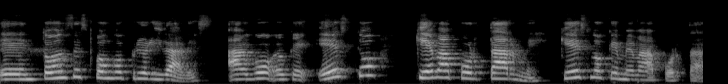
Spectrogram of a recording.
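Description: A woman with a high voice and lively intonation takes her words at a fairly slow pace. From El Salvador. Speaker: guest, immigrant woman sharing life story. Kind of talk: podcast interview. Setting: remote video call.

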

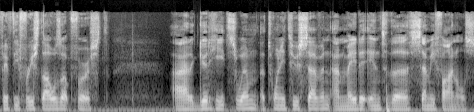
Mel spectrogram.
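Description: A man with a British accent talks at a moderate pace over noticeable background noise. His pitch is medium with ordinary variation. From England, raised in Dubai. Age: 20s. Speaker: podcast host and college swimmer. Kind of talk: scripted narration.

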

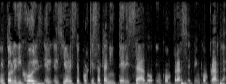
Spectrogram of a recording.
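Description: With a Mexican accent, a man speaks at a moderate pace in a fairly high, somewhat breathy voice with ordinary pitch variation. The sound is dry and close, with no echo. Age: 60s. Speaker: voice actor. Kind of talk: casual interview.

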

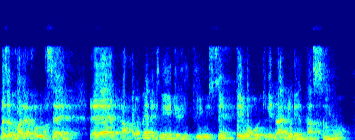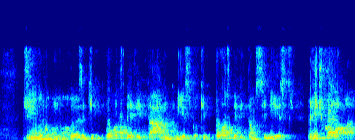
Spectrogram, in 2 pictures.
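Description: Amid audible room echo, a man with fairly high pitch and lively intonation talks at a moderate pace with hardly any pauses and very even loudness. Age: 40s. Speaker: road safety and claims specialist, retired highway police officer. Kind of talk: podcast interview.

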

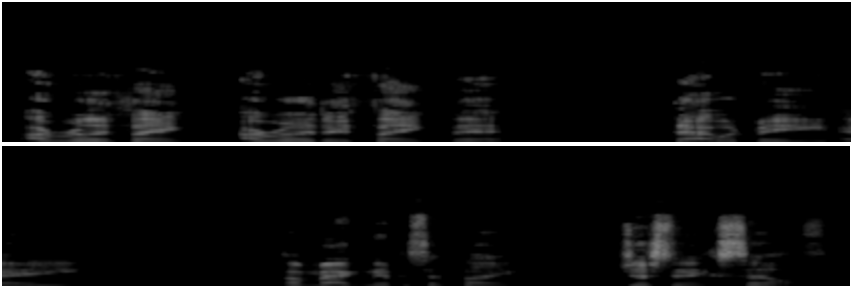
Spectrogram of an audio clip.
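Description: A man with an Alabama accent and a fairly low pitch, monotone and flat in intonation, bright and sharp in tone, at a fairly slow pace with long, frequent pauses, in a dry, close sound with no echo. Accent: Southern US (Alabama). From Alabama (Carbondale). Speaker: moonshiner, distilling competition winner. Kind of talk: casual interview chat.

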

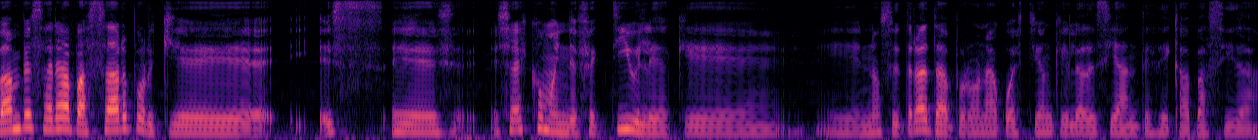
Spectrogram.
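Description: A normal speaking voice with lively intonation at a fairly slow pace, on a very clean recording with a silent background. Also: woman, fairly low pitch for a woman. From Argentina, Patagonia (Río Gallegos). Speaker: orchestra conductor. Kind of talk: interview conversation.

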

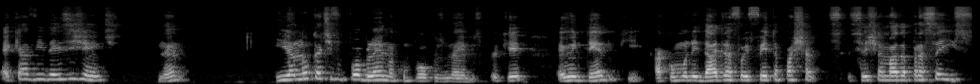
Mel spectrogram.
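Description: This man's voice is high-pitched, with ordinary pitch variation. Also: moderate pace. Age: 30s. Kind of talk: interview testimony.

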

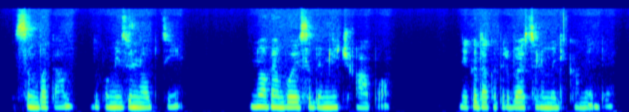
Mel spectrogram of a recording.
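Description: A woman of medium pitch speaks at a moderate pace with a dark, mellow, somewhat breathy tone. Her intonation is monotone and flat, in a dry, close sound with no echo. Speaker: student writer. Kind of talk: reading aloud.

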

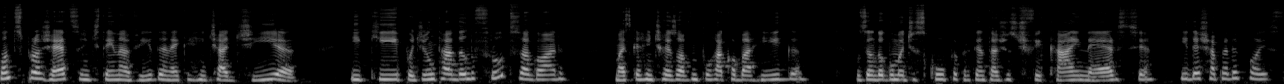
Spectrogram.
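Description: A woman's fairly high, fairly quick voice, an unremarkable speaking voice with fairly even intonation, dry and close with no echo, in a very clean recording with a silent background. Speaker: pharmacist and floral therapist, podcast co-host. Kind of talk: casual podcast chat.

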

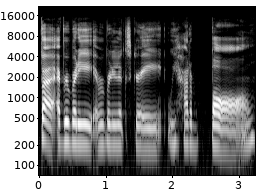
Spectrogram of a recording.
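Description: Over a silent background on a very clean recording, a woman with a medium pitch and an unremarkable speaking voice keeps a fairly even intonation. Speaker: podcast host. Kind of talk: casual chat.

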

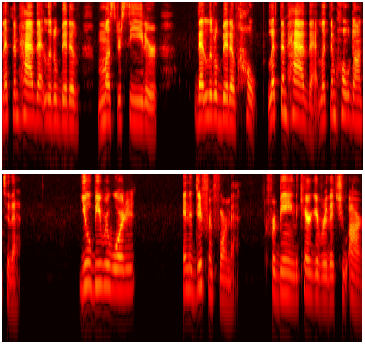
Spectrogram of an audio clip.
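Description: A woman's fairly low voice at a moderate pace, with ordinary pitch variation and long, frequent pauses, in a very clean recording with a silent background and a dry, close sound with no echo. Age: 40s. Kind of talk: solo podcast monologue. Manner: conversational, with fillers and restarts.

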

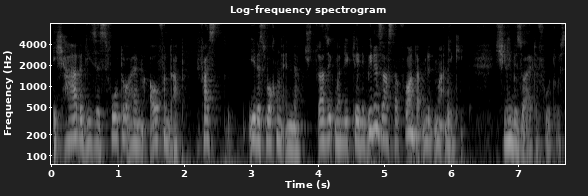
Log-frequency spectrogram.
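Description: Somewhat breathy, a woman talks very fast with a very deep, low pitch and ordinary pitch variation. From East Germany. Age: middle-aged. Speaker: podcast co-host. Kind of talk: casual chat.

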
